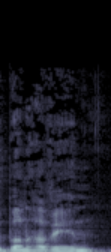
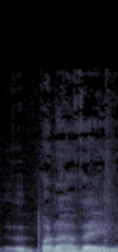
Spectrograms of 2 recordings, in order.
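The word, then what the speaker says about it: Bunnahabhain: That other bottle I bought you, can you pronounce that? I haven't a clue what it is. – Yes, yeah, the Bunhavain. – Bunhavain, is that your that's right, yeah.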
